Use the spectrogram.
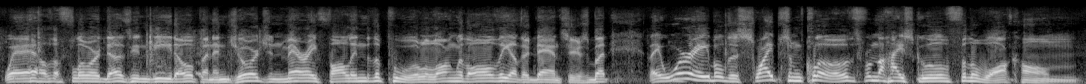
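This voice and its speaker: A man's voice: mid-range voice, lively intonation, normal speed, slight background noise. A man reading scripted narration as the storyteller of a comedy radio play.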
